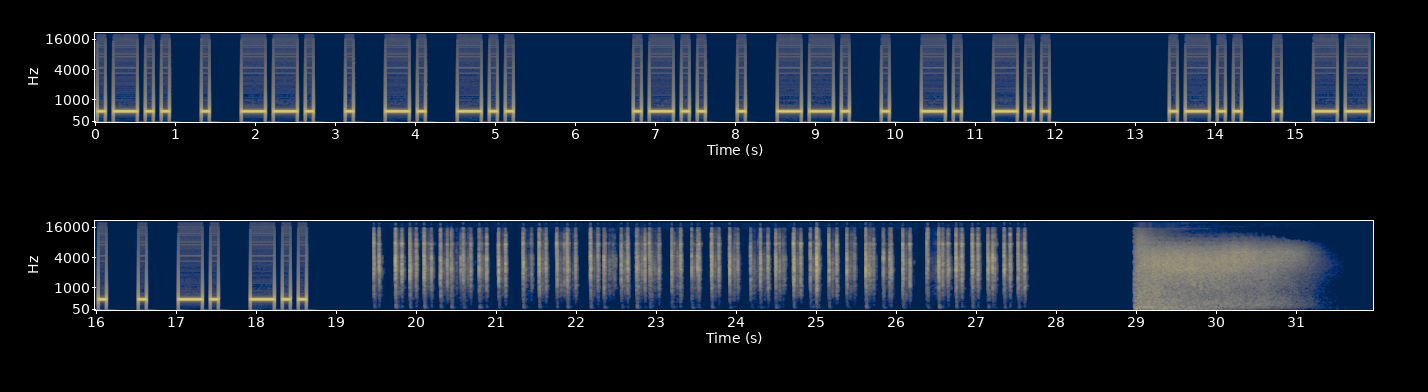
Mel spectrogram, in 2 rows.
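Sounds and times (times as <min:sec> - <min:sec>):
fast typing clicks: 0:19.5 - 0:27.7.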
